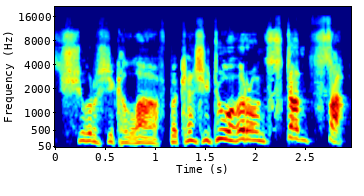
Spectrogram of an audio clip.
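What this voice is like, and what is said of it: Put-on Scottish accent. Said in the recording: “What about Scottish? ... That's my Scottish you? accent. ... That's it. That's my Scottish.”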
